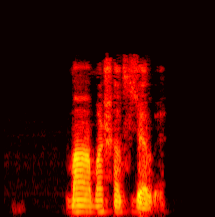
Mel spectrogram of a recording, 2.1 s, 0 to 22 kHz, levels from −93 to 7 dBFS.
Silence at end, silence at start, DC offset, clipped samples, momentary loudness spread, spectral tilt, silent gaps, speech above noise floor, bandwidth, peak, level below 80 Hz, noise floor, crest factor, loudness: 0.5 s; 0.65 s; under 0.1%; under 0.1%; 6 LU; -5 dB/octave; none; 48 dB; 8.2 kHz; -6 dBFS; -66 dBFS; -74 dBFS; 22 dB; -26 LUFS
